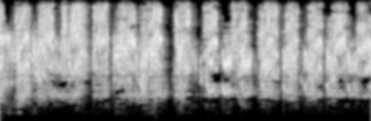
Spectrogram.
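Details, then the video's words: Swiftlet chatter aimed at swiftlet breeders: a crowded, almost unbroken mass of sharp, high-pitched chirps, repeated quickly with short gaps throughout. "Suara burung walit banyak datang"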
